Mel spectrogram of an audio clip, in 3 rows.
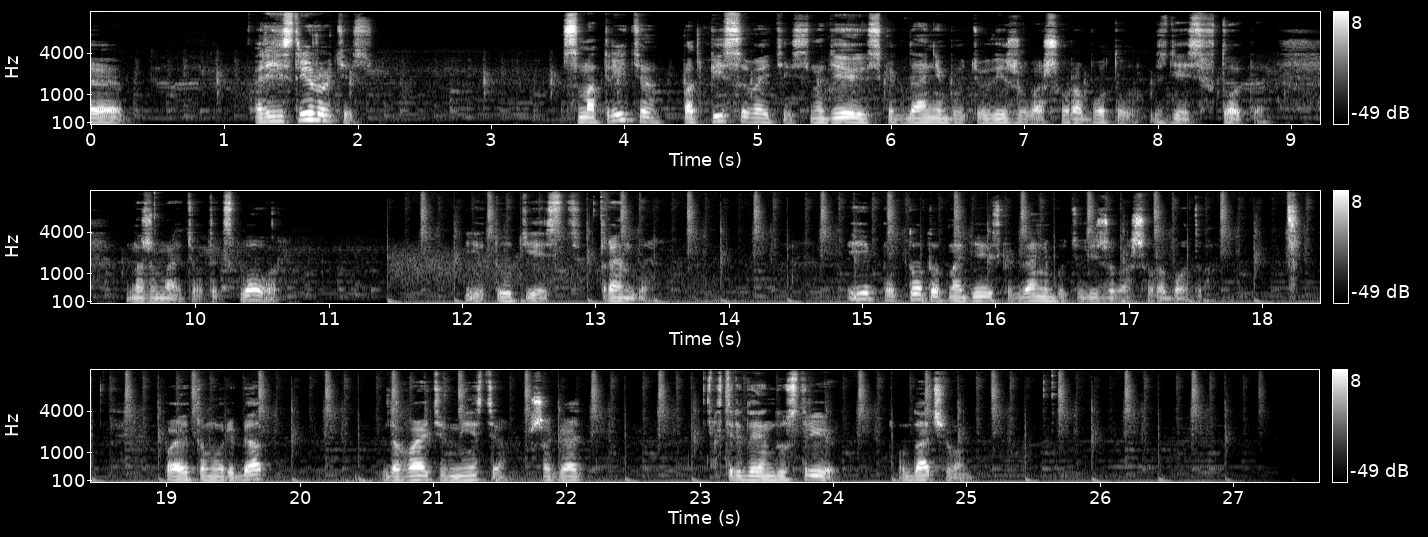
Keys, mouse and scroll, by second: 3.3 scroll, 3.3-3.7 scroll down 7, 3.9 scroll, 3.9 scroll down 4, 4.3-5.9 scroll, 6.5-9.1 scroll, 9.7 click, 10.7-11.3 scroll, 13.0 click, 14.5 scroll, 19.5 click.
